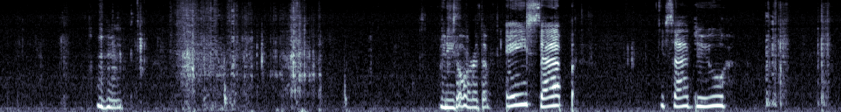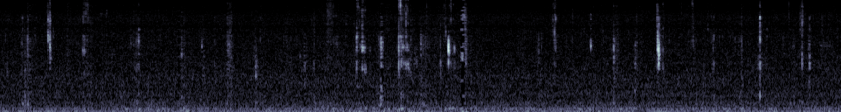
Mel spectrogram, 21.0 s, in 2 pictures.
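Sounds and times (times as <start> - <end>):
chewing food: 0.0 - 2.1, 9.6 - 16.5, 17.1 - 21.0
low steady hum: 0.0 - 21.0.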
